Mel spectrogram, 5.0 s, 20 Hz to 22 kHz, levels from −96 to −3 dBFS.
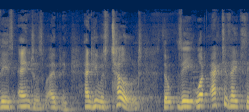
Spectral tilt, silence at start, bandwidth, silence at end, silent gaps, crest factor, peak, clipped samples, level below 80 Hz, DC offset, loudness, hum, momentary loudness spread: -5 dB/octave; 0 s; 16 kHz; 0 s; none; 18 dB; -8 dBFS; under 0.1%; -60 dBFS; under 0.1%; -26 LUFS; none; 16 LU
